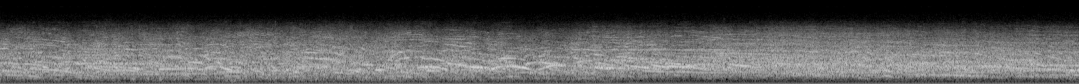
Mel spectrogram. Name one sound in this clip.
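Many voices of young men and boys chatter and call out at once, outdoors.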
